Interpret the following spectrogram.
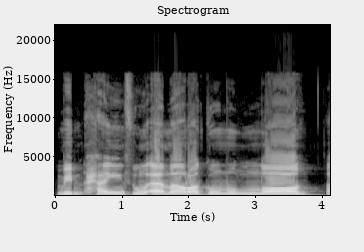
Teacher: मिन हैसु, आगे अमरकुमुल्लाह, अमरा इसमें रा मोटा है और आखिर में लफ्ज़ अल्लाह, इसे भी आपने मोटा पढ़ना है क्योंकि उससे पहले मीम के ऊपर पेश है।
